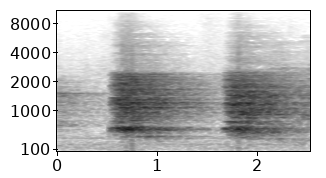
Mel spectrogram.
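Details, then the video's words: Dog at The Barking Lot, recorded 12/12/14, giving two loud, harsh barks a little over a second apart, each a sharp burst that fades out slowly, over a quiet background. "The Barking Lot"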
